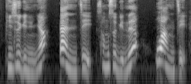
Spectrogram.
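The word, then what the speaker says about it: 淡季: 자, 비수기는요, 딴지, 성수기는 호황지. 자, 그럼 여러분들만 가실게요. 자, 성수기는, 그쵸, 비수기는 그렇게 발음을 해주시면 됩니다.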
